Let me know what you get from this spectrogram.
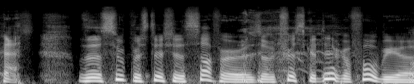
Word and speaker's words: triskaidekaphobia: Triskaidekaphobia. – That's right. Triskaidekaphobia. – So you've heard that. – Yeah, and am I pronouncing that correctly, yeah, Mr. Triskaidekaphobia. – Triskaidekaphobia. – Right.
